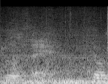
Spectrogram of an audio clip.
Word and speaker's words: Dulce: Oh, I did originally pronounce it as they did Dulce, okay. Spanish, which is correct.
